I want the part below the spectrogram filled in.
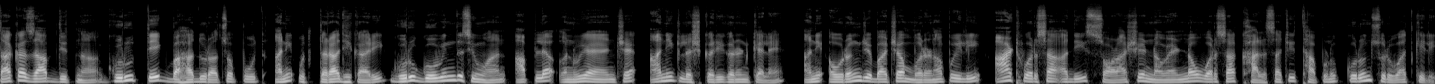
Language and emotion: Goan Konkani, neutral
